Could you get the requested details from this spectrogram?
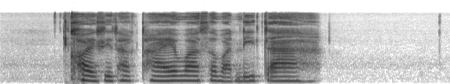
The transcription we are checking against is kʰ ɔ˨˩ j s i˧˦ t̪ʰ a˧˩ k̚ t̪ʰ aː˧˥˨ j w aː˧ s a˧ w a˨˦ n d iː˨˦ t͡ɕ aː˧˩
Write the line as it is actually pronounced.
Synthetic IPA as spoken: kʰ ɔ˨˩ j s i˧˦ t̪ʰ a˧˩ k̚ t̪ʰ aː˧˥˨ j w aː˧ s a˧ w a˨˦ n d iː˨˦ t͡ɕ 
